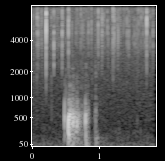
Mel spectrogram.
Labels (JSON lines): {"label": "biophony, low growl", "recorder": "SoundTrap 300"}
